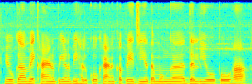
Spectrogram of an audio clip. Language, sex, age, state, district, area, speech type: Sindhi, female, 45-60, Gujarat, Kutch, rural, spontaneous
